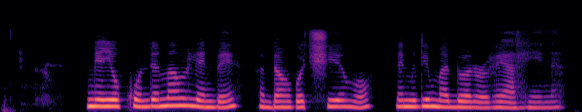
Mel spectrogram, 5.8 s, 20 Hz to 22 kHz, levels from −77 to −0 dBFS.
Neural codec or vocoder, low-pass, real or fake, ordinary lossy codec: codec, 16 kHz, 0.5 kbps, FunCodec, trained on Chinese and English, 25 frames a second; none; fake; none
